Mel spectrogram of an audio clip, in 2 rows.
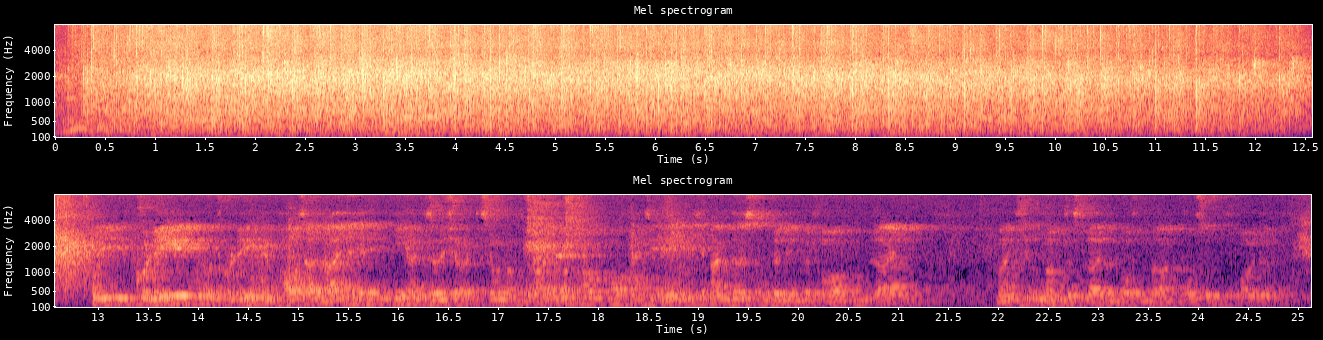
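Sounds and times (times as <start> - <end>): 
conference audience applause: 0.0 - 13.0.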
